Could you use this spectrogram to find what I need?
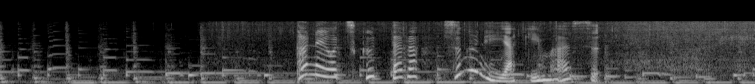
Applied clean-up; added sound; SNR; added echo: none; none; none; none.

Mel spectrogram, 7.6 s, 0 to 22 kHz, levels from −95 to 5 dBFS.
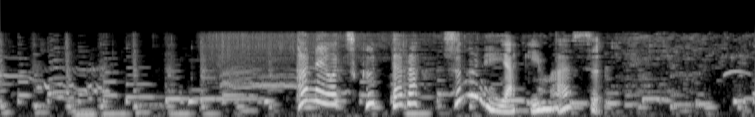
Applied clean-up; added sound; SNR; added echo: classical method Wiener filter.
